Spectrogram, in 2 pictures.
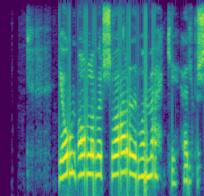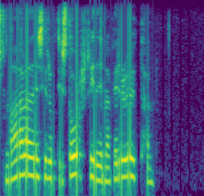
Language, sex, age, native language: Icelandic, female, 30-39, Icelandic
